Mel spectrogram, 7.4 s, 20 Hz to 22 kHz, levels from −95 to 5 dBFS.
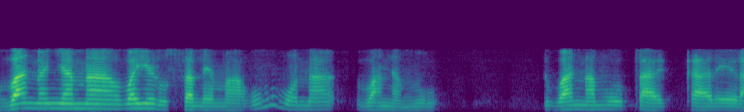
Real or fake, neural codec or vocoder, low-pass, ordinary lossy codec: fake; codec, 16 kHz, 1.1 kbps, Voila-Tokenizer; 3.6 kHz; none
